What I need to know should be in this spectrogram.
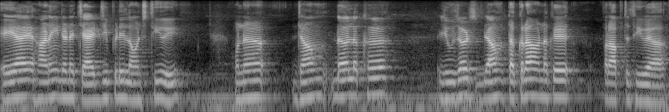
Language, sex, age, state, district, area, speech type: Sindhi, male, 18-30, Maharashtra, Thane, urban, spontaneous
